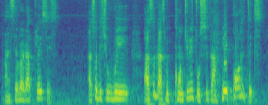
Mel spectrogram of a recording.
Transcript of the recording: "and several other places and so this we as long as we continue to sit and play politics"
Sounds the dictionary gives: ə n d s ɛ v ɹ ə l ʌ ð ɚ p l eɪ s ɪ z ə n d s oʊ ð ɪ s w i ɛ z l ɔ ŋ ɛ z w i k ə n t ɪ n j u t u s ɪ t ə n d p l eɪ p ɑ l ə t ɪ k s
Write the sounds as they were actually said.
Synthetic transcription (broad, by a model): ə n s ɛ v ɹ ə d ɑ p l eɪ s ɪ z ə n s oʊ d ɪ ʃ w i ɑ s l ɔ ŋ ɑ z w i k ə n t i n j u t u s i t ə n p l eɪ p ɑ l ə t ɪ k s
